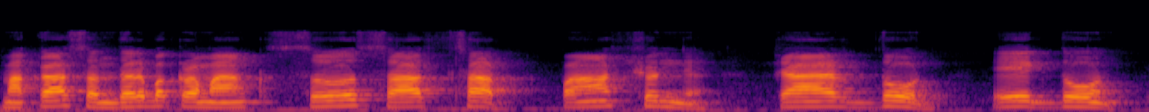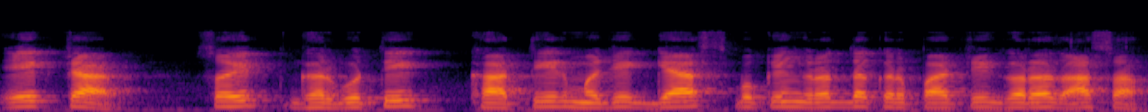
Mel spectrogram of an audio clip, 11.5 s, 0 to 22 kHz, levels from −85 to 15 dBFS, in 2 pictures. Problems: constant background noise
